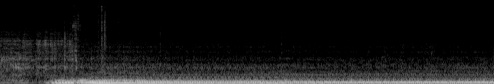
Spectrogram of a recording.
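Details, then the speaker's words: 2005 Subaru Impreza R Sport, EJ204 non-turbo, worst on initial startup: engine catches into a fast, lumpy idle with a low puffing tick on the exhaust pulses from a leaking exhaust manifold gasket. "At the moment it's having a bit of a problem, especially on initial startup. One of the manifold gaskets is leaking."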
